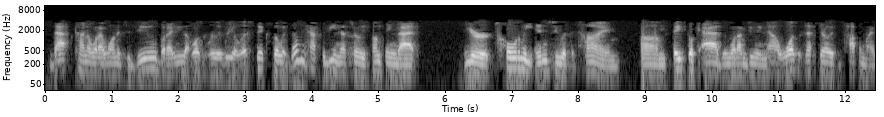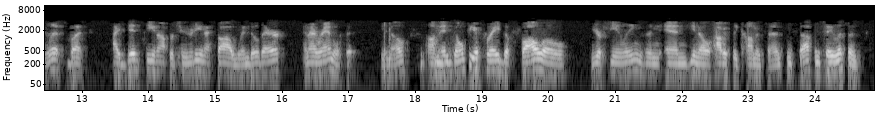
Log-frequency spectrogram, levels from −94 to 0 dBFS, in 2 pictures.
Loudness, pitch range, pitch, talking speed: -26 LUFS, 105-135 Hz, 115 Hz, 205 wpm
